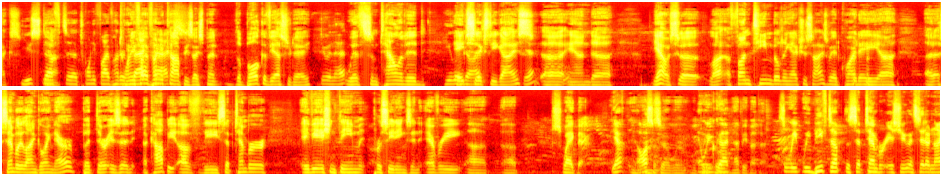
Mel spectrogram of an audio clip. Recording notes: Live from Tailhook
